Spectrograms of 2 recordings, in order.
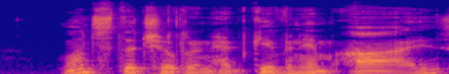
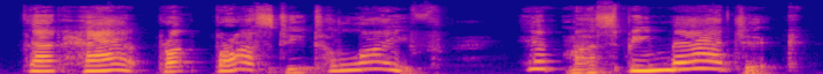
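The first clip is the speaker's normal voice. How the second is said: much higher, louder, slow gasping wonder; amazed little girl; 7 dB louder than usual. A narrator's reading. Karen amazed as Frosty comes alive. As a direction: marvel at the magic. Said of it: "Karen gasped and said".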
